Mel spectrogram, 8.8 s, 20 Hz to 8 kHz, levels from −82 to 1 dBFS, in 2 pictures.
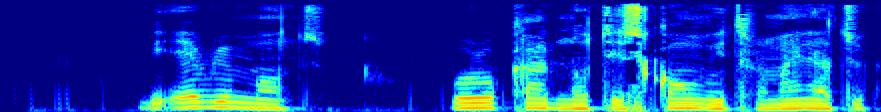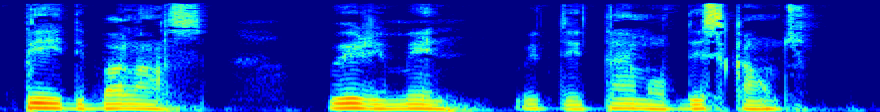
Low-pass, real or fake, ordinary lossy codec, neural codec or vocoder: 7.2 kHz; real; MP3, 32 kbps; none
